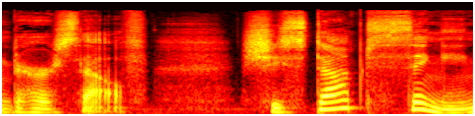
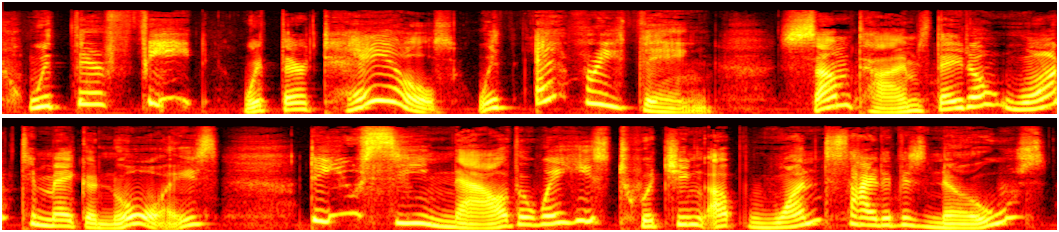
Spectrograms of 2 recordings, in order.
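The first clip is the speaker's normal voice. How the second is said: high-pitched parrot lecture; high, emphatic parrot voice; 6 semitones higher than usual. A narrator's reading. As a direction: explain it up high like a know-all bird. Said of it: "said the parrot in a high voice".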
